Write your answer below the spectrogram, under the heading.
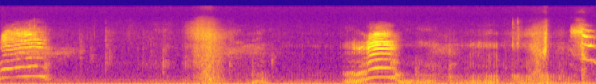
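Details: Kittens sleeping indoors in a boot give short, high-pitched, wavering meows at the start, around five seconds and near the end, over a steady low drone, with a soft rustling burst in between.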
